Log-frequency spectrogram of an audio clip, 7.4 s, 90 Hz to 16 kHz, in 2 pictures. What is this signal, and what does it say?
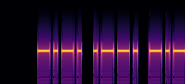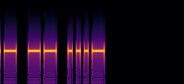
Morse code, heard as a keyed tone, about 15 wpm, 700 Hz. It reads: CPYMV
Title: Code Groups - 5 Letter:Numbers - 15wpm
